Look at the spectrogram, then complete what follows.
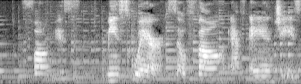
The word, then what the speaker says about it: Feng: look like Fang, F-A-N-G, Feng. Feng means square, so Feng, F-A-N-G, is not like Fang. No. And then there's also F-E-N-G, which is more Feng. Feng? Feng. Feng. Okay, second tone.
